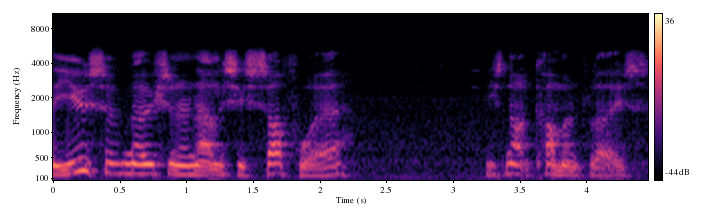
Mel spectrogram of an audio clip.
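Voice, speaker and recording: A man with a Birmingham accent speaks at a fairly slow pace. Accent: Brummie. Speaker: industrial engineering instructor. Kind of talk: tutorial presentation. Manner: clear, deliberate.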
